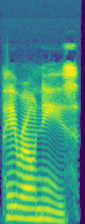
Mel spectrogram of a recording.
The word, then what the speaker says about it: Peyronie's: is available what is payro knees disease Peyronie's pronounced Peyronie's disease is caused by a plaque under the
